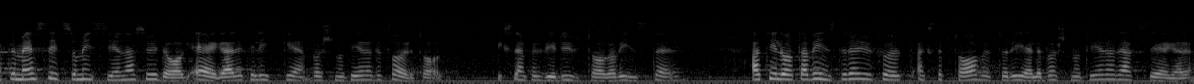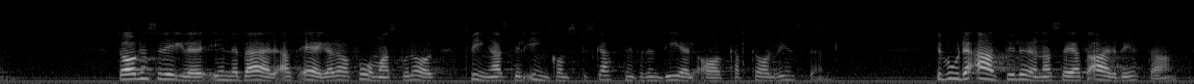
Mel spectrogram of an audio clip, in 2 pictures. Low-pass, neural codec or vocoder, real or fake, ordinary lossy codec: 7.2 kHz; none; real; none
